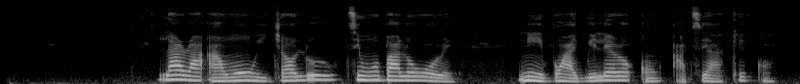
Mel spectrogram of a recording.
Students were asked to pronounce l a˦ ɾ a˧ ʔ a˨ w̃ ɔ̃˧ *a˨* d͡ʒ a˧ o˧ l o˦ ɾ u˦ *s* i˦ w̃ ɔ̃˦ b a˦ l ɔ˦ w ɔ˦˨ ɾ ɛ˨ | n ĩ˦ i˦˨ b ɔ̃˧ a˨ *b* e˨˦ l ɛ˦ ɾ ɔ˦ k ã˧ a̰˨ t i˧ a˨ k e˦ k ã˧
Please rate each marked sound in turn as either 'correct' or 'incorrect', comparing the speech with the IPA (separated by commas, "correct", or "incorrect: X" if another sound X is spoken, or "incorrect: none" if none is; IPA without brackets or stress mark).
incorrect: i˨, incorrect: t, incorrect: ɡ͡b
